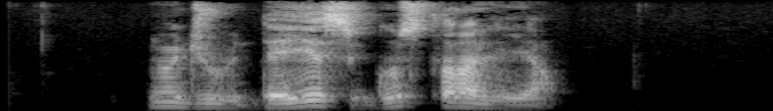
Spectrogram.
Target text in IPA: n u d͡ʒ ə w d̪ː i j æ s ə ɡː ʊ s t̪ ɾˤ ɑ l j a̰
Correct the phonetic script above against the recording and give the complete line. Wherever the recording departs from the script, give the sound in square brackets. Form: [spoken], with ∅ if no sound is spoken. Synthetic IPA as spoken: n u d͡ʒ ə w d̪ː [æ] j æ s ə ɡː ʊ s t̪ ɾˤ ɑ l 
